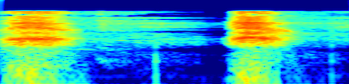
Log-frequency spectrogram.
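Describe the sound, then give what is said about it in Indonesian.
Two breathy exhaled "ha" sounds, the letter ha pronounced as a demonstration, almost all air with little voice, moderately loud, separated by a short pause with a couple of faint clicks. “Yang keluar apa? Didominasi oleh nafas.”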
